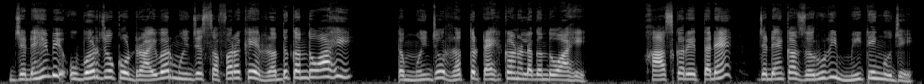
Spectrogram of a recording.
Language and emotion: Sindhi, angry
